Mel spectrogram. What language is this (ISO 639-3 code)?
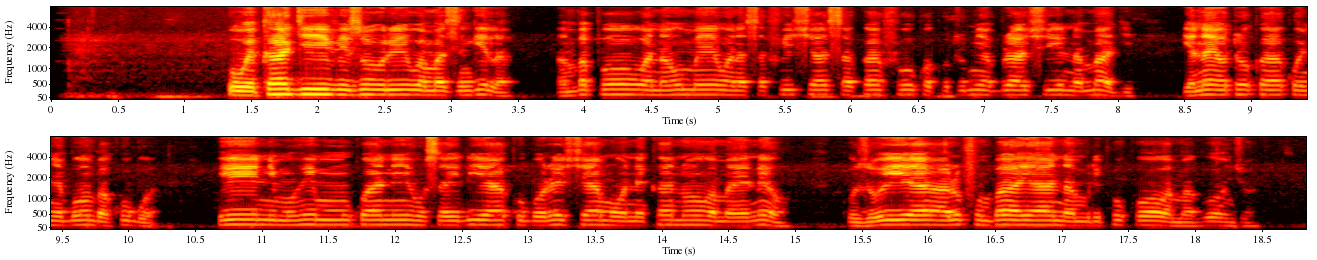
swa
